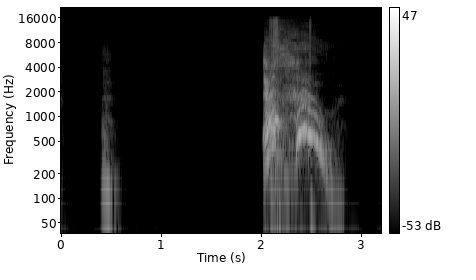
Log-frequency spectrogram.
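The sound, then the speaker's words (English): A single loud sneeze made on the air during a broadcast: a quick sharp intake of breath, a short pause, then an explosive, noisy burst that trails off with a voiced tail. No talking. “So I sneeze on the air.”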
